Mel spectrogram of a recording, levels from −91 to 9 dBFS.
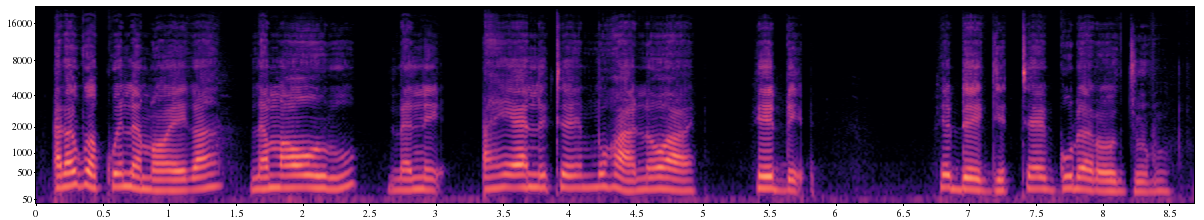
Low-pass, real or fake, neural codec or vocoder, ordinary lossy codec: none; fake; codec, 44.1 kHz, 1.7 kbps, Pupu-Codec; none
